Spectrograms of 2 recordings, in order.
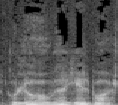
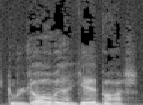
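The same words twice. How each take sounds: First: Loud, high reproachful shout. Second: Drawn out, higher and louder reproach; slower, louder shout. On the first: Baboon shouts at Pus, tugging his sleeve. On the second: Baboon shouts again, slower and more insistent. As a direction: stretch it out, insisting. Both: A narrator's reading. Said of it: "råbte".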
